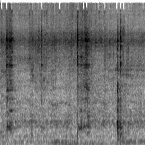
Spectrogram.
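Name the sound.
tomatoes frying in oil while stirred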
